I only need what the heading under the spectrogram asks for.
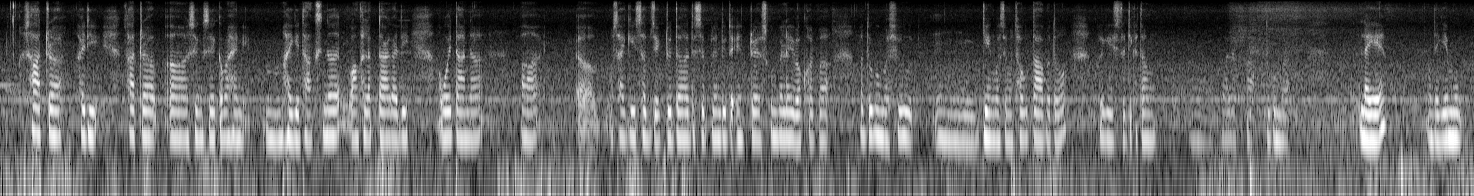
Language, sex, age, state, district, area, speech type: Manipuri, female, 18-30, Manipur, Bishnupur, rural, spontaneous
